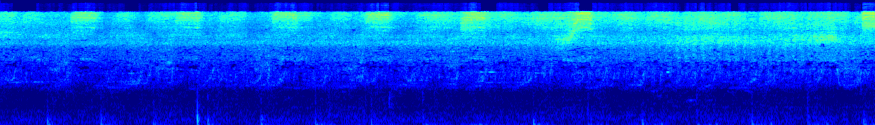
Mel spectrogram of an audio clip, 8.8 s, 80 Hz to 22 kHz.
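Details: Cicadas along the Deogeumsan Solbaram-gil trail in Namwon on 16 August 2019: a dense, hissing high buzz that swells and pulses unevenly, with scattered low thumps and rustles underneath.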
